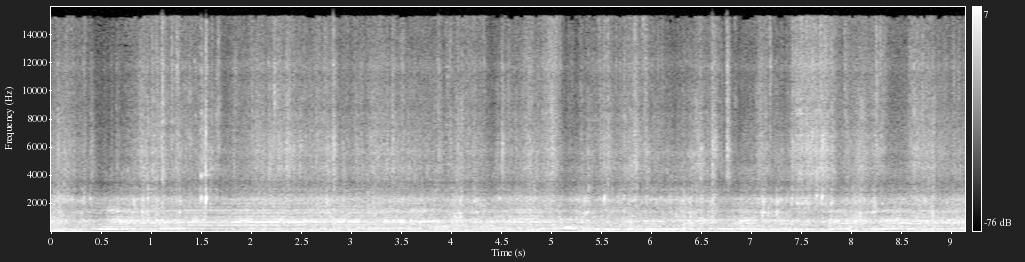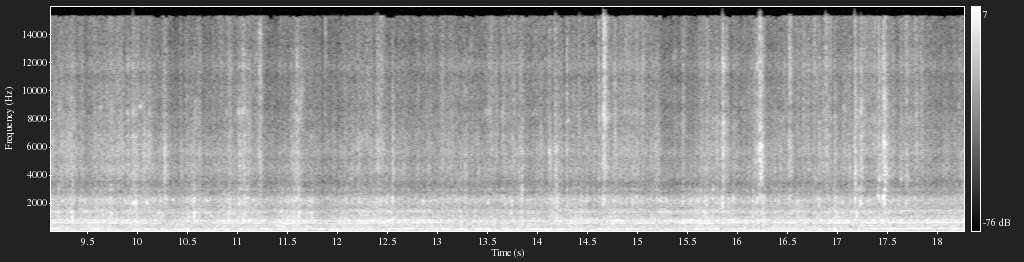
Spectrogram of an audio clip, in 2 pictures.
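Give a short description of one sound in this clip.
A rally car engine roars loudly at high revs from inside the cabin.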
